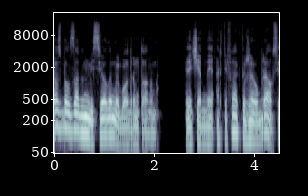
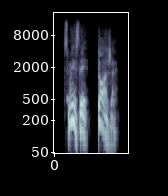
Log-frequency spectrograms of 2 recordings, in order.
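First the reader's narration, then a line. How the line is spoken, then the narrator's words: Indignant reply. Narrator (Russian): возмущенно ответил Антон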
